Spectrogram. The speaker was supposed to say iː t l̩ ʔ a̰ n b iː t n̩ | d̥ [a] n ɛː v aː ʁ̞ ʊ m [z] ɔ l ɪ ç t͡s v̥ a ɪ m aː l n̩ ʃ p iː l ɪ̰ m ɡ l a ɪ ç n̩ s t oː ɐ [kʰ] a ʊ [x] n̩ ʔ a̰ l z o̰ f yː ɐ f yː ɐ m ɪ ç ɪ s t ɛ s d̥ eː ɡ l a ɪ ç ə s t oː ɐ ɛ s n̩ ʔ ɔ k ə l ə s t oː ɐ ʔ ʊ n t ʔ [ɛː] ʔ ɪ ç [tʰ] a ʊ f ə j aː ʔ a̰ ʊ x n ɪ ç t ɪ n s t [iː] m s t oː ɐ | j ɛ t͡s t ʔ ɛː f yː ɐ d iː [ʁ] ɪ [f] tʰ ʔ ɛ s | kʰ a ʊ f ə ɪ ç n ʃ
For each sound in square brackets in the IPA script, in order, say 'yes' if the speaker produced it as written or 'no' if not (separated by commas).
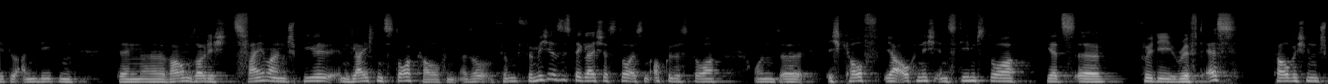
no, yes, yes, no, yes, no, yes, yes, yes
